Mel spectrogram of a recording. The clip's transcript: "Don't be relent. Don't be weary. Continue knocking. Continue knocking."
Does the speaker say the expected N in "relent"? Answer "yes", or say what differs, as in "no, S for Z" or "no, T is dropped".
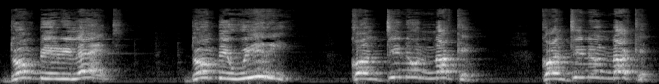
no, N is dropped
